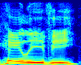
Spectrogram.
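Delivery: slow, dreamy call across the room; spaced-out patient calling. Retold or imitated. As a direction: drag it out like a drugged-up patient. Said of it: "And he's like".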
